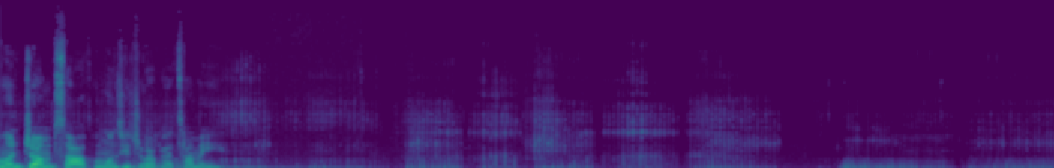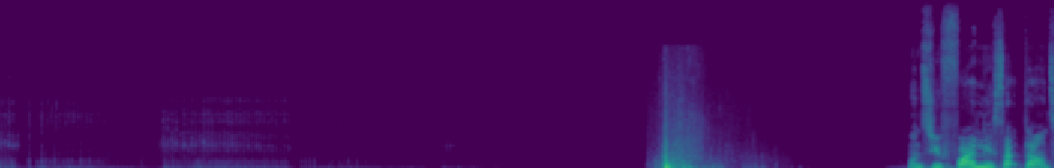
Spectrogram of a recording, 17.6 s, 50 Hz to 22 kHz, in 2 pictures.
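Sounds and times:
speech: 0.0 - 2.0, 16.4 - 17.5
cat purring while being stroked: 0.6 - 12.8.

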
